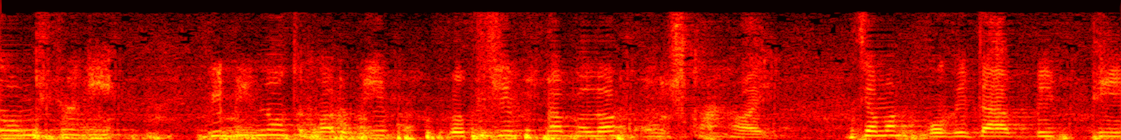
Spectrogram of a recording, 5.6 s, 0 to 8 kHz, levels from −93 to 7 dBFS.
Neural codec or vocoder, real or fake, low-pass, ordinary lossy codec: codec, 16 kHz, 1.1 kbps, Voila-Tokenizer; fake; none; none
